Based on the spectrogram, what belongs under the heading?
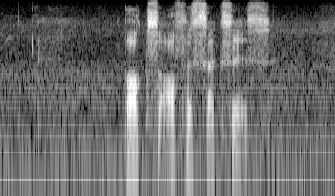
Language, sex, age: English, male, 22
